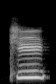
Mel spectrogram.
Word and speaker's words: zh: Zh is similar to the sound of DGE in judge.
